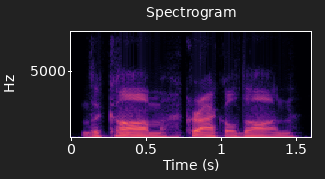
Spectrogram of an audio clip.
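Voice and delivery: usual speaking voice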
